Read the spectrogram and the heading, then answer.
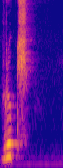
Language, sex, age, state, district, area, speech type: Gujarati, female, 30-45, Gujarat, Anand, urban, read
